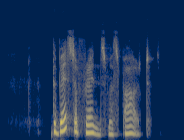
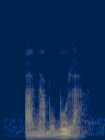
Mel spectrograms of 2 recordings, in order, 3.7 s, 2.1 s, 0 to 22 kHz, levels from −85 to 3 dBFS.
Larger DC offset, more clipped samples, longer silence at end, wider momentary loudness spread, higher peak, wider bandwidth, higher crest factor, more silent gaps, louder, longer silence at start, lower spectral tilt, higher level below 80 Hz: neither; neither; first, 0.7 s vs 0.45 s; about the same, 13 LU vs 11 LU; first, -4 dBFS vs -18 dBFS; first, 9.2 kHz vs 7 kHz; about the same, 22 dB vs 18 dB; neither; first, -24 LUFS vs -36 LUFS; first, 1.05 s vs 0.5 s; second, -5.5 dB/octave vs -10 dB/octave; about the same, -72 dBFS vs -68 dBFS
